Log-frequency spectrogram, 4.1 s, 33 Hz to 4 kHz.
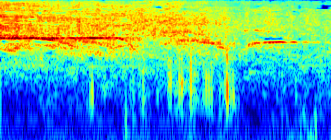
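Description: Student sections from two schools cheer and roar steadily throughout for their girls' teams at a District 7A girls' basketball title game, with a thin whistle-like tone early on and scattered low thumps beneath the crowd noise.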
